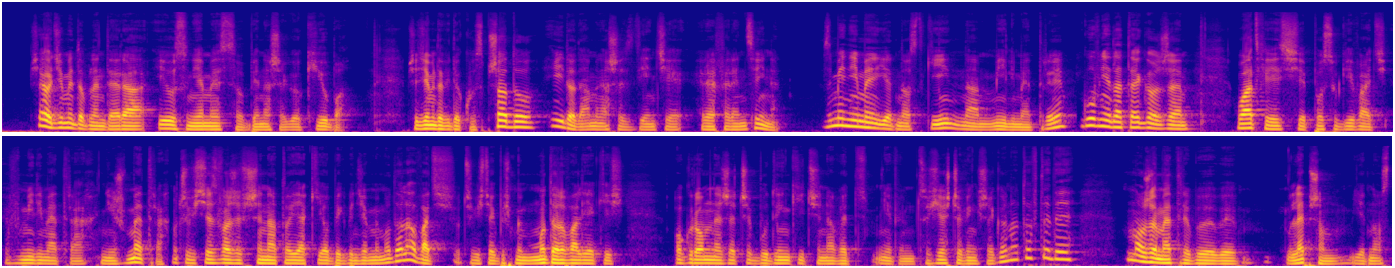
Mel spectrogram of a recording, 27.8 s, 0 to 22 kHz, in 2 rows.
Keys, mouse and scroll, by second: 0.2 Delete, 1.6 KP_1, 2.5 scroll up 1, 2.8 shift+a, 8.1 click, 8.7 click, 11.2 click, 25.1 shift+a.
